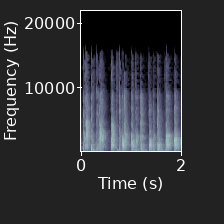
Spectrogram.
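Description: A small group clapping by hand, with quick, uneven, overlapping claps.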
